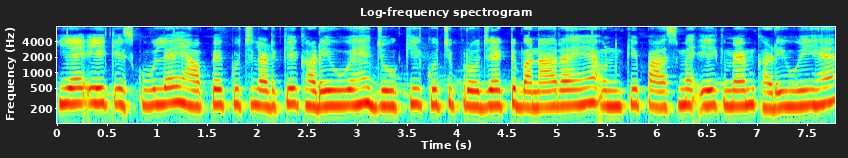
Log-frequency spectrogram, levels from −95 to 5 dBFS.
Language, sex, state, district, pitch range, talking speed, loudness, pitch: Hindi, female, Chhattisgarh, Bilaspur, 225-250 Hz, 200 wpm, -14 LUFS, 235 Hz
